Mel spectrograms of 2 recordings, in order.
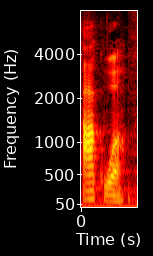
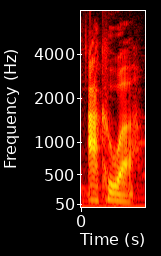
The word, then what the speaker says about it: Akua: her name is spelt it's not aqua its Akua Akua and saves it which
